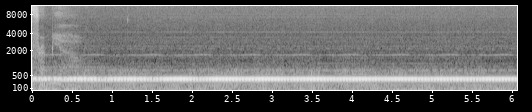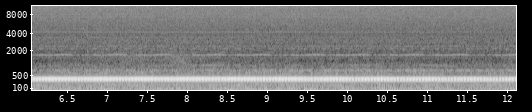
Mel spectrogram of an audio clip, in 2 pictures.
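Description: Crystal singing bowls tuned to G and F# sounding one long, steady drone, with fainter higher tones held above it.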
